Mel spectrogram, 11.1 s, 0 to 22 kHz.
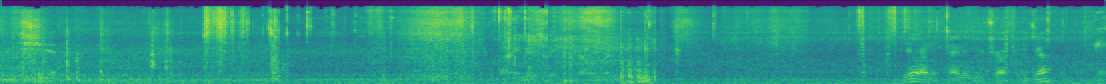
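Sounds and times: car engine idling rumble: 0:00.0 - 0:11.0.

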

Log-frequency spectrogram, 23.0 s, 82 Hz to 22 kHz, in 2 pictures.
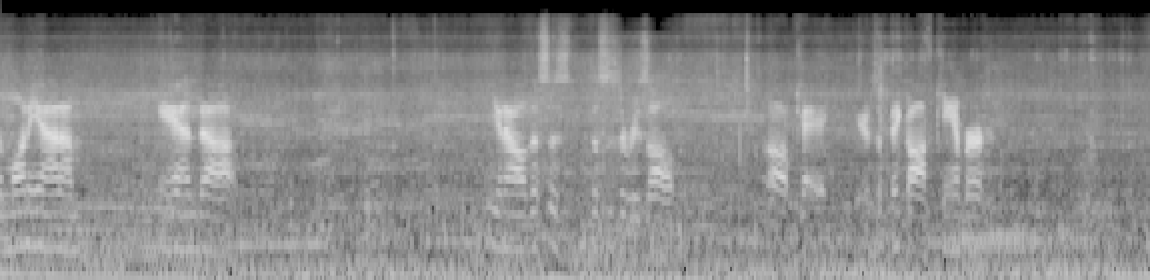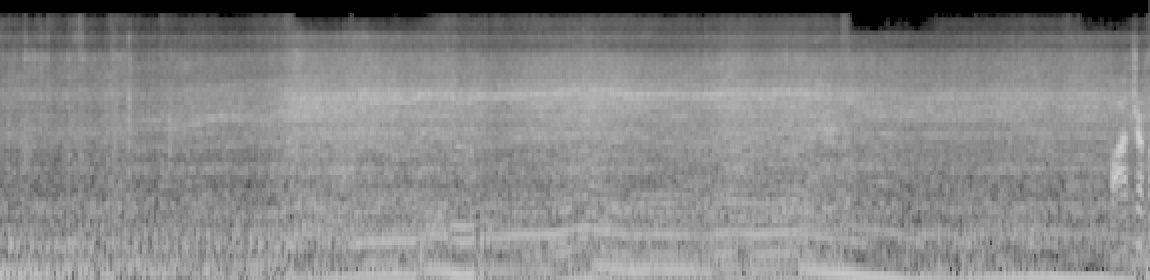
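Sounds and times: engine running at low revs: 0:00.0 - 0:23.0.

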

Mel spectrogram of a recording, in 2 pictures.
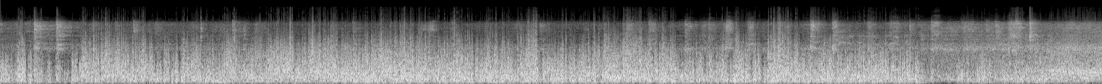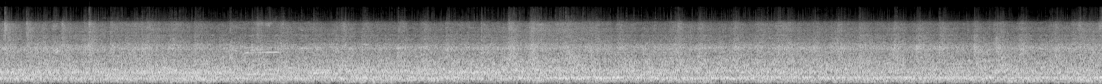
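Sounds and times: faint regular clicks of train: 0:00.0 - 0:22.0
train wheels rumbling on rails: 0:00.0 - 0:22.0.

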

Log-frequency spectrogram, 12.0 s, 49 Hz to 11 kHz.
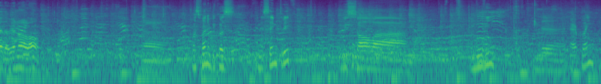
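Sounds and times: faint music: 0:00.0 - 0:12.0
interview speech: 0:00.0 - 0:12.0.

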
